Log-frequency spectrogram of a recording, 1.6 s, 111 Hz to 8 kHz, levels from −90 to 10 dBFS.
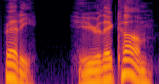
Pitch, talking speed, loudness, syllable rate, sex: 120 Hz, 150 wpm, -15 LUFS, 5.0 syllables/s, male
